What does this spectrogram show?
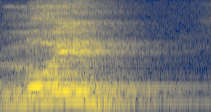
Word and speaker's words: loin: ये है लोइन, ले, ओई ने, लोइन। ये वो लोइन शेर वाला नहीं, वो होता है LION, और इसका होता है, ये लोइन है। तो अब एक जो दूसरी स्पेलिंग होती है LION, इसमें देखो LOIN है, लोइन। और ये जो धोती लंगोट इसको कहते हैं, ये है जिसको शेर वाला ये है, इसका साउंड होता है लायन।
